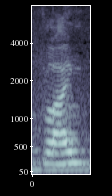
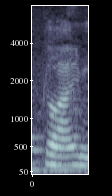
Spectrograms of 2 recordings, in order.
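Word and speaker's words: climb: बहुत लोग इसको क्लाइंब पढ़ते हैं, लेकिन इसका असली प्रोनाउंसिएशन क्या होता है? क्लाइम होता है।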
